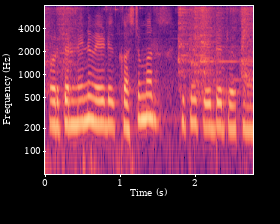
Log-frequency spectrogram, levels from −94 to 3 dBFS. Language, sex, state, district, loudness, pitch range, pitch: Tamil, female, Tamil Nadu, Kanyakumari, -14 LUFS, 210-235 Hz, 225 Hz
